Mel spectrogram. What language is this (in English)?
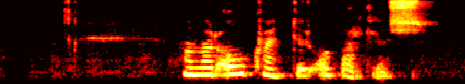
Icelandic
